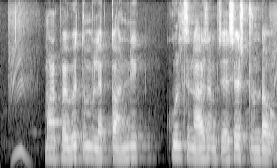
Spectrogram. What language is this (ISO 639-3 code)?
tel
